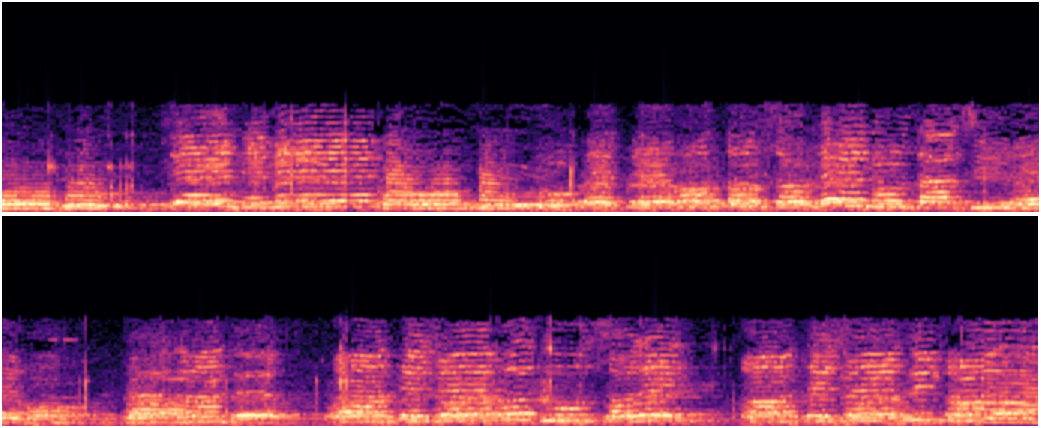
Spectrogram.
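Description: A group of people singing together in chorus, a sustained song without pause.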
